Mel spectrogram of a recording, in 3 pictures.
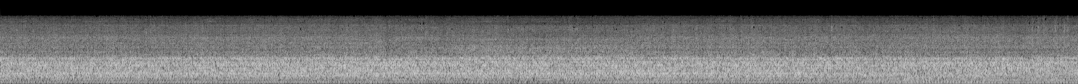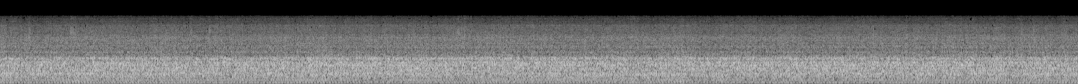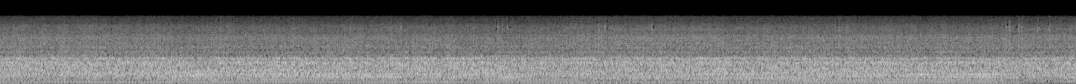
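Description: Cessna 172XP's six-cylinder piston engine and propeller running at reduced power on final approach, heard from inside the cockpit as a loud, steady drone with airflow noise. The engine note shifts slightly about a third of the way in and again near three-quarters of the way through.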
